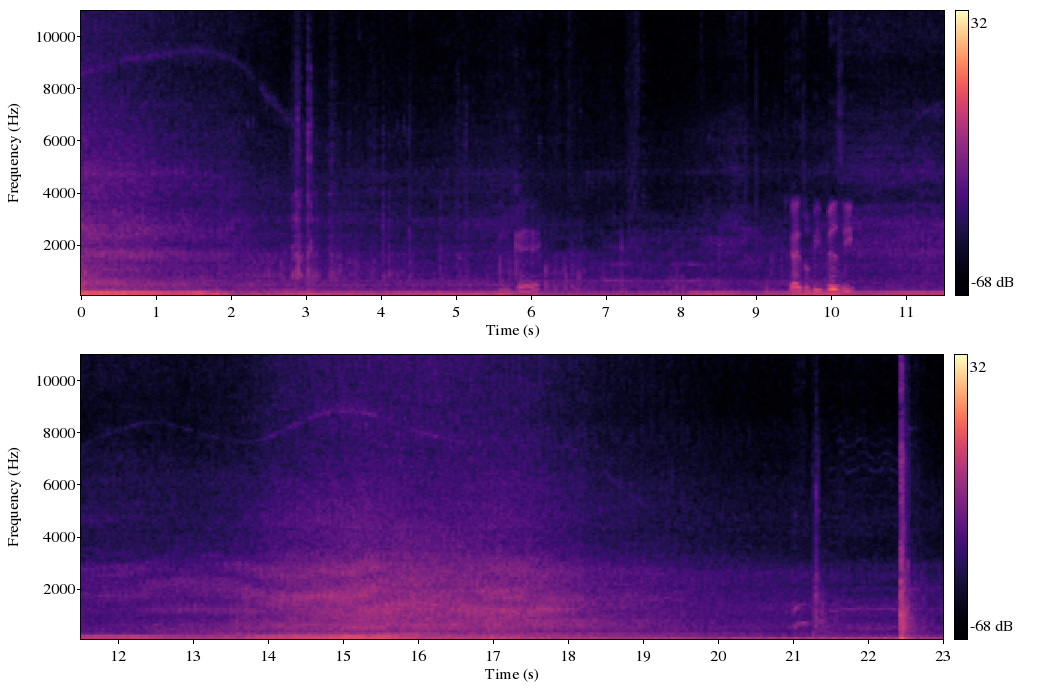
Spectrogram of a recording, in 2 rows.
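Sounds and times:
truck passing by rush: 0.0s - 6.1s, 7.3s - 23.0s
truck engine humming: 0.0s - 23.0s.

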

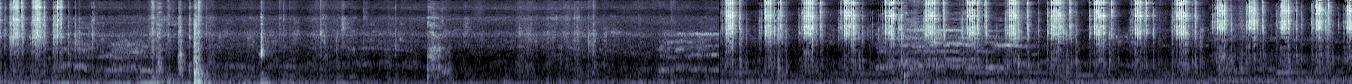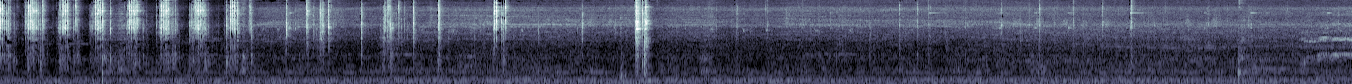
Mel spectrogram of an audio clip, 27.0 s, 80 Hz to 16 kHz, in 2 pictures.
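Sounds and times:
ratchet wrench clicking: 0.0s - 0.7s, 7.2s - 20.1s, 22.5s - 25.0s.

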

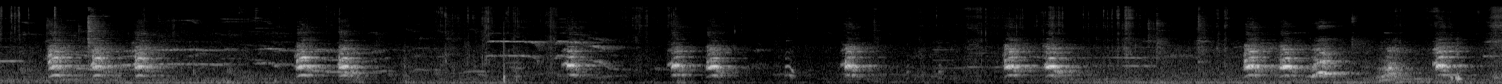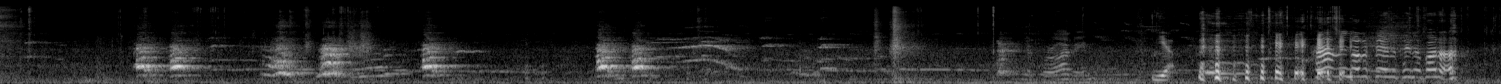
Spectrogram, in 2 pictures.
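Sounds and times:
dog yapping: 0.0s - 8.8s, 16.4s - 20.0s, 21.0s - 25.4s.

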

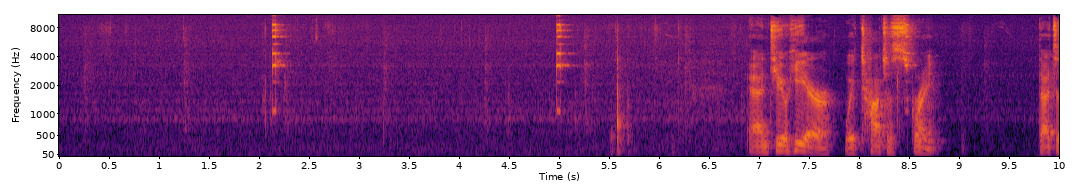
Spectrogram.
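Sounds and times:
short electronic beep: 2.1s - 2.4s, 5.0s - 5.2s.

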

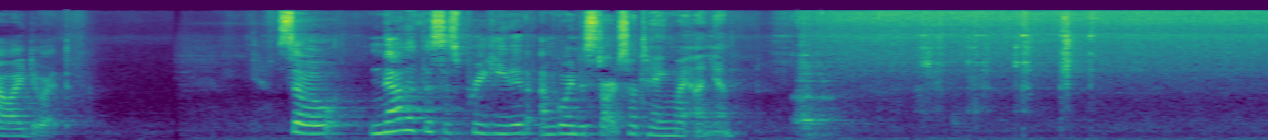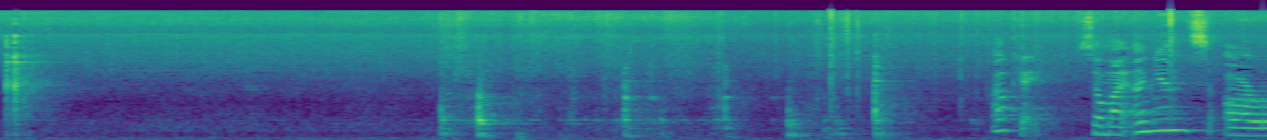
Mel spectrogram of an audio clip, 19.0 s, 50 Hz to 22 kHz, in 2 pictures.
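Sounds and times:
onion sizzling in oil: 1.9s - 19.0s
wooden spoon scraping a pan: 5.8s - 8.3s, 12.8s - 17.5s.

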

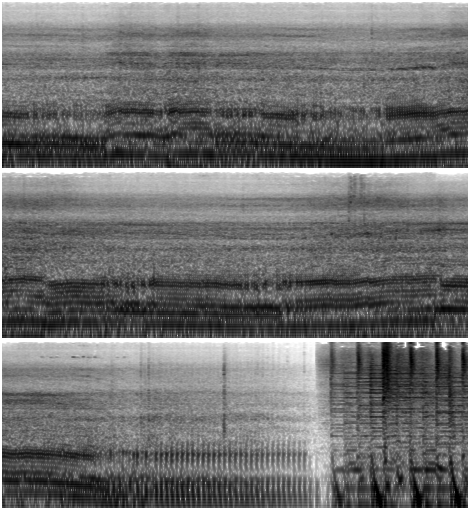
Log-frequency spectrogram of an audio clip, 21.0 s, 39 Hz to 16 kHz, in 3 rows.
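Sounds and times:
dirt bike engine revving: 0.0s - 10.4s, 11.0s - 15.4s.

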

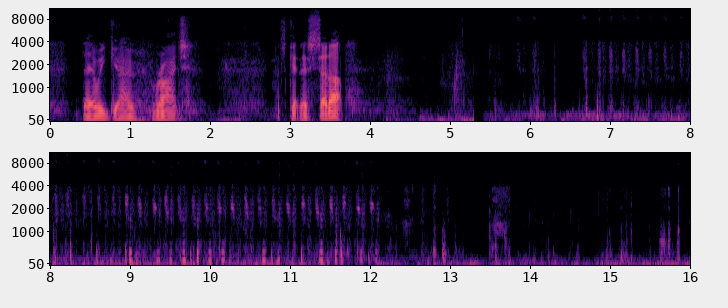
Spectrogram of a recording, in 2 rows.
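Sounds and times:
hand pump strokes: 6.6s - 12.2s.

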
